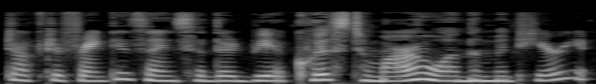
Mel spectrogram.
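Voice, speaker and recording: A woman's voice: fairly high pitch, quick pace, warm tone, close to an everyday voice. A woman playing a cheerful, chatty small-town lady in a radio comedy drama, with chirpy, folksy politeness. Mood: polite, cheerful.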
